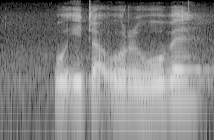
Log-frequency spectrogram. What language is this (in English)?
Venda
